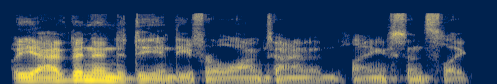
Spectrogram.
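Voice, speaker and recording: A man's voice: very deep voice, lively intonation, rapid-fire, darkish tone, dry recording, studio quality. A man chatting casually as a podcast guest. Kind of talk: casual chat.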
